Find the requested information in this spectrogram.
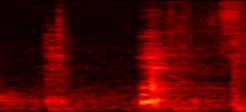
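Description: Brief, faint gurgling rumbles from an adult's stomach, the ordinary growling of digestion.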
